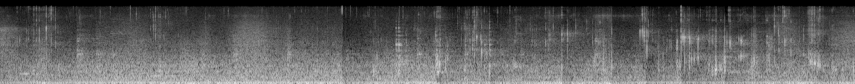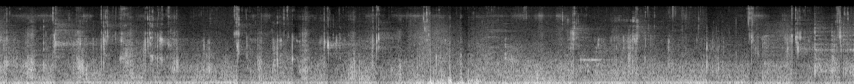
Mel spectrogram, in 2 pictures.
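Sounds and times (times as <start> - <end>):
steady low hum: 0.0 - 17.0
chewing and wet mouth smacks: 4.0 - 17.0.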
